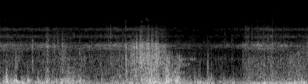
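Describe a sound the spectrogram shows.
A bicycle rattles over a wooden ramp.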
